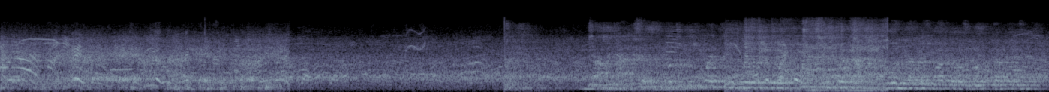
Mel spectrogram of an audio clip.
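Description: A large stadium crowd roars and chants.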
